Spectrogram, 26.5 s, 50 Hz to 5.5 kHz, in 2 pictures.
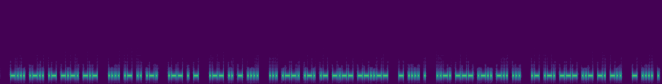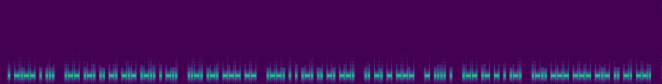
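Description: Morse code, heard as a keyed tone, about 38 wpm, 600 Hz. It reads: BLACK HAIR WET WITH SPRAY, THE FOLDS AROUND THE EYES WRINKLED FROM PEERING INTO THE WATER LOOKING
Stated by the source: Morse code practice at 38 WPM, sending Ken Follett's novel Never in English, from CW med Gnister.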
